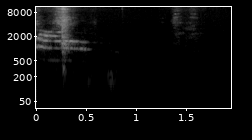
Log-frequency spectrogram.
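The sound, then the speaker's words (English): A cat gives one clear, drawn-out meow that slides downward in pitch, followed a moment later by a fainter, shorter second cry. No one speaks over it. “Is there a cat anywhere?”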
